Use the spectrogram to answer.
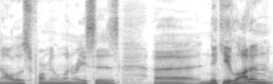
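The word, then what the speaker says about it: Niki Lauda: Nicky Lauda, I believe is how you say his last name, Nicky Lauda, but a very successful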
